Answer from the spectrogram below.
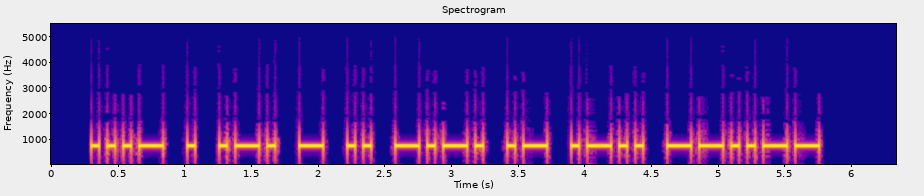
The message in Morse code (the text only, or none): VERTICAL,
